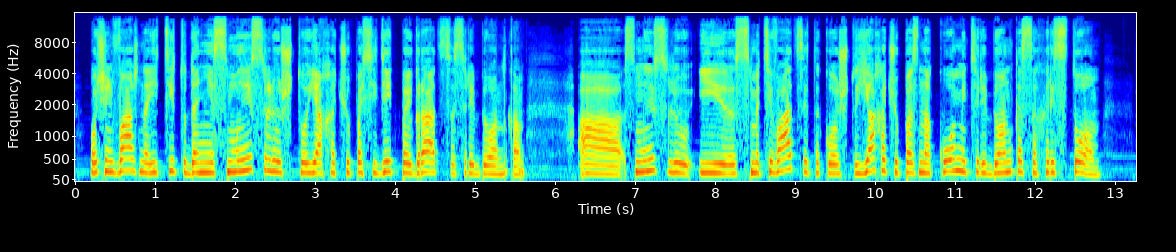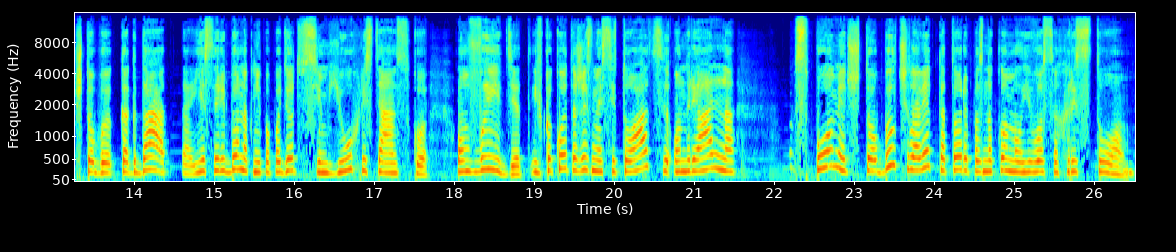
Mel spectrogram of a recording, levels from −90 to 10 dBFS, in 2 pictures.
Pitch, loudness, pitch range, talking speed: 225 Hz, -17 LUFS, 210-250 Hz, 125 wpm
